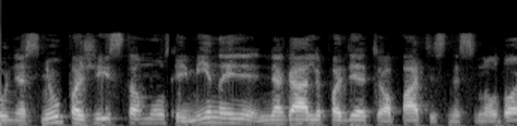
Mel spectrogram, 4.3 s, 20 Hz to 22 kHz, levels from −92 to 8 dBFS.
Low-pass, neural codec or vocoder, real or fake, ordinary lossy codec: 7.2 kHz; none; real; AAC, 48 kbps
